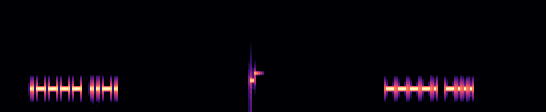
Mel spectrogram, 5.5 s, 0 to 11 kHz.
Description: Morse code, heard as a keyed tone, about 39 wpm, 700 Hz. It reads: 1 F 9 B
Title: Single-Letter Single-Number 40wpm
